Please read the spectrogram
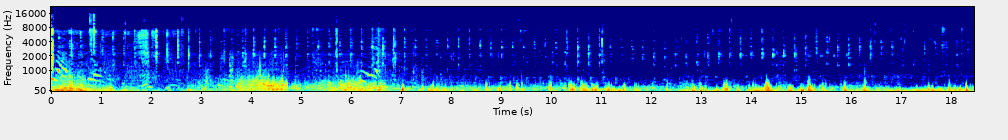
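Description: Outdoor handheld recording. In the first few seconds there are brief voices and low wind rumble on the microphone. After that, a fast, even run of faint ticks sounds over low bumps.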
